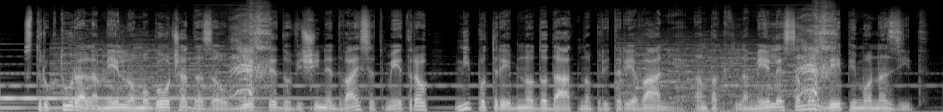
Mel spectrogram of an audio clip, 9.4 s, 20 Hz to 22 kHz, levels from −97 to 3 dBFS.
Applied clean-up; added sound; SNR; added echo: none; Sneeze / Church bell + Musical instrument; 8 dB; none.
